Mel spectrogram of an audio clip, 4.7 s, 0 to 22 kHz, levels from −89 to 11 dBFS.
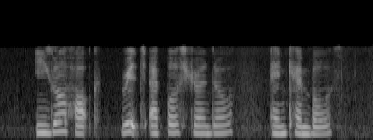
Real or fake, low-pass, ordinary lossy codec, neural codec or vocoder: real; 5.4 kHz; none; none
